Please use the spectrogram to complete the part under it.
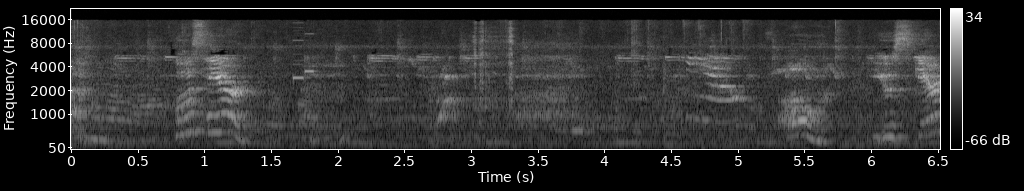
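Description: A cartoonish kitten meows several times in a video game, short rising and falling cries spread across the clip over soft background game sounds, with light voice-like tones mixed in.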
